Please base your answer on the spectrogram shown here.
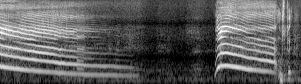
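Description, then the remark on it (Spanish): A voice imitates an ambulance siren with a long, loud descending wail, then after a short pause a second wail that swoops sharply up and slowly slides down before cutting off. “Hay gente que parece ambulancia.”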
